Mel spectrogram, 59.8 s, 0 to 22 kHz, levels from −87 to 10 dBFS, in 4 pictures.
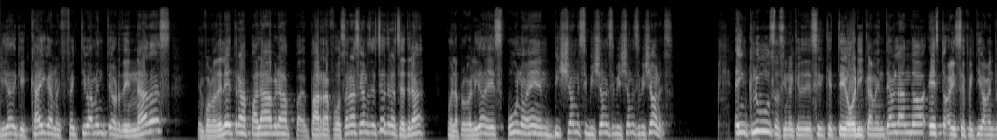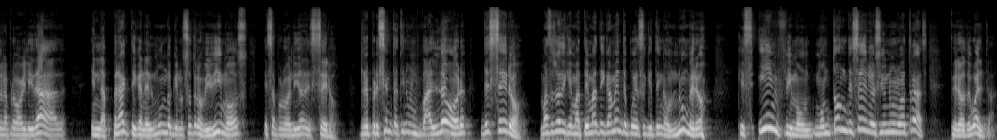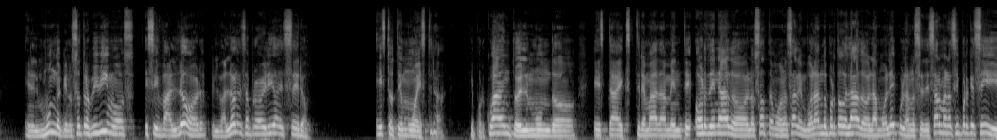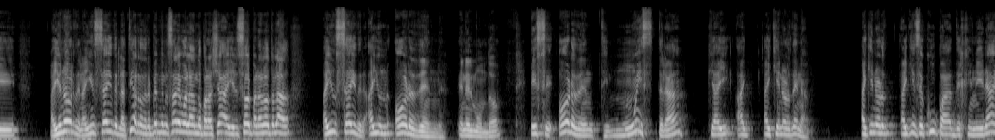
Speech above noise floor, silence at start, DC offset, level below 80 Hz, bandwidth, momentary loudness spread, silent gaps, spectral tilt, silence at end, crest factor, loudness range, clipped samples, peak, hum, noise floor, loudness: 57 dB; 0 s; under 0.1%; -38 dBFS; 17 kHz; 10 LU; none; -7 dB/octave; 0 s; 16 dB; 4 LU; under 0.1%; 0 dBFS; none; -74 dBFS; -18 LUFS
